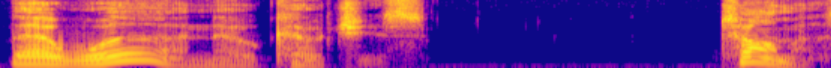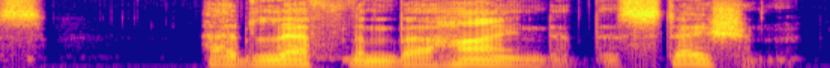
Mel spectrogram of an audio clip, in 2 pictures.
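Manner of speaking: plain reading voice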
